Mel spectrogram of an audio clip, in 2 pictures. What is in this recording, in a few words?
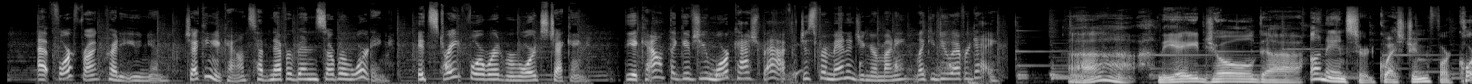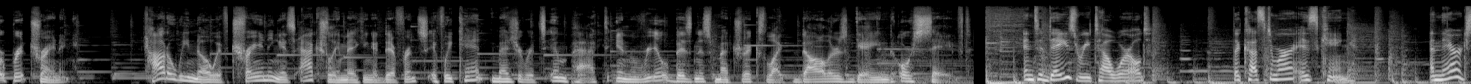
Explainer, en-NZ; Booth of Us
